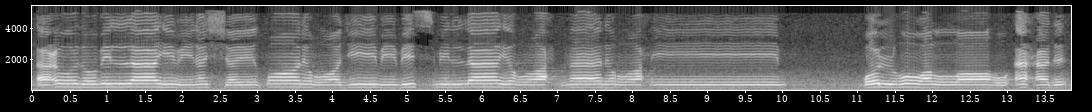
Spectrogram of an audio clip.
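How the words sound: A pause comes only after 'rahim'. "وصل الاستعاذة بالبسملة والوقف عليها ثم الابتداء بأول السورة"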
